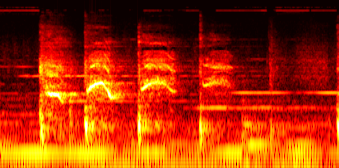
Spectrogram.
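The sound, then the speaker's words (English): A man coughs repeatedly in a rough, choking fit: about five harsh bursts in quick succession over a steady low background hum, with no talking. “He coughs.”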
